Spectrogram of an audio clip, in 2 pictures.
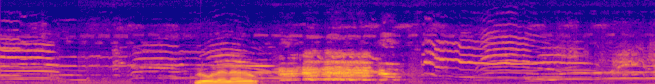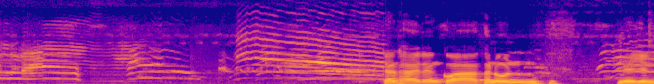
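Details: Cats, including a mother with kittens, at a temple in Chae Hom, Lampang, Thailand, during a morning greeting; several short rising and falling meows scattered between two loud bursts of human speech.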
